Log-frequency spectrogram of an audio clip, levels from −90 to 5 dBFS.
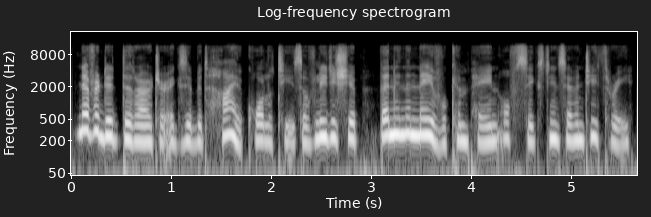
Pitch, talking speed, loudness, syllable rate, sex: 210 Hz, 190 wpm, -15 LUFS, 6.0 syllables/s, female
